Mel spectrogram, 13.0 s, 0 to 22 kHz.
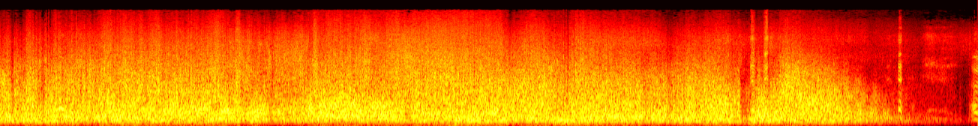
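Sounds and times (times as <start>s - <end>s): wind over microphone: 0.0s - 13.0s.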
